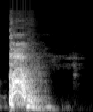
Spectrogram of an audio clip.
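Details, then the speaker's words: An adult recovering from a recent illness, unsure whether it was COVID, gives a single harsh, voiced cough of about half a second in a small room; laughing triggers the cough. "i know my cough is terrible and mine like i can't i can't laugh without coughing because it's just i hear it that little yeah it sounds like it's just that i don't like it i don't like it at all"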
